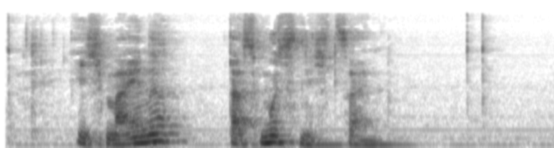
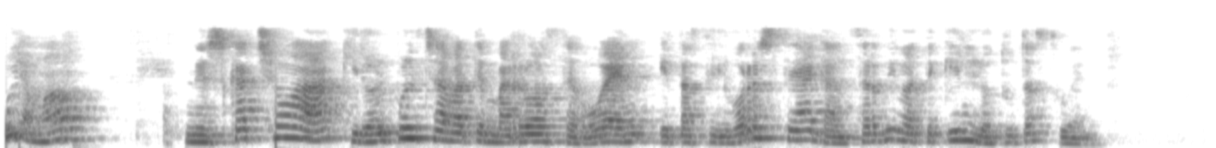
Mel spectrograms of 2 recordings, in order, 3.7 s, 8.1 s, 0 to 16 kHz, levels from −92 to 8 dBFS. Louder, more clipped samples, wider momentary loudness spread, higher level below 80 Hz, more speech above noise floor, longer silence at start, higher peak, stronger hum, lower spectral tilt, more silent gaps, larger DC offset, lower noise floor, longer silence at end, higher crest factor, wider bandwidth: first, -22 LUFS vs -35 LUFS; neither; first, 25 LU vs 11 LU; first, -52 dBFS vs -76 dBFS; second, 30 dB vs 54 dB; first, 0.2 s vs 0.05 s; first, -4 dBFS vs -16 dBFS; neither; about the same, -5 dB/octave vs -4.5 dB/octave; neither; neither; second, -50 dBFS vs -88 dBFS; first, 1 s vs 0.8 s; about the same, 18 dB vs 18 dB; first, 11.5 kHz vs 7.6 kHz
